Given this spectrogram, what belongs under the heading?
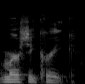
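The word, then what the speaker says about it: Omusse Creek: Well, we had the spot we hunted, and it was on it's spelled OMUSSE, but they call it Mercy Creek.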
